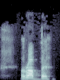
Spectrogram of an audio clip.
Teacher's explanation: We don't cover that in this course, but just for you to be aware, because ba is part of a different set of letters that you vibrate when they have a sukoon on it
